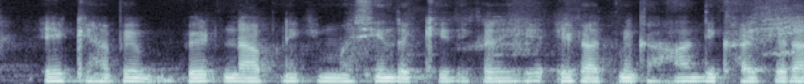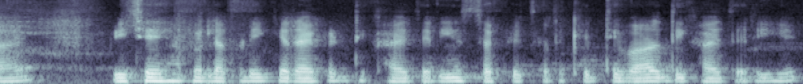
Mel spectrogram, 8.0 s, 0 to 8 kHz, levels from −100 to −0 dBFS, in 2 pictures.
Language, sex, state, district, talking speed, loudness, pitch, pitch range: Hindi, male, Uttar Pradesh, Varanasi, 275 wpm, -18 LUFS, 120 Hz, 115-125 Hz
